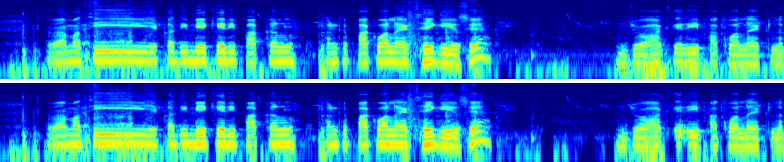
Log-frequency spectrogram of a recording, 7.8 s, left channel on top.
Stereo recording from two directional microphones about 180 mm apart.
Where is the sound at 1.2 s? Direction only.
5° left (ahead or behind).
